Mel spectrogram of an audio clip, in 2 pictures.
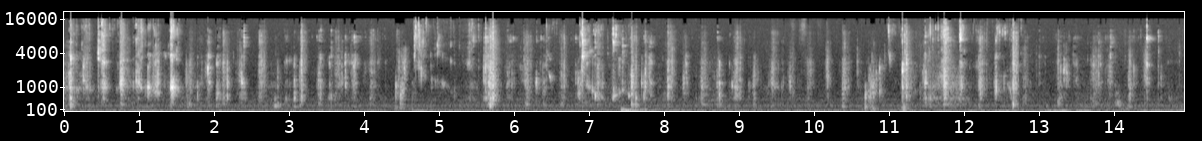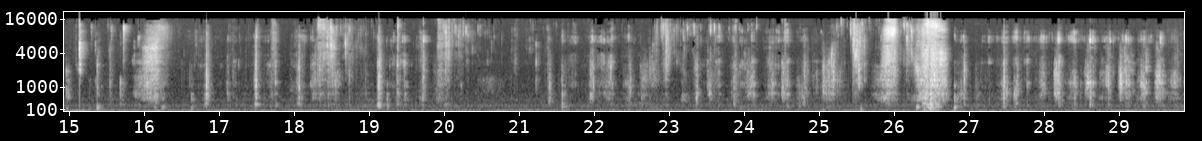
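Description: Close-miked eating: bites and chewing with many sharp, irregular crunches and wet crackles, a louder burst of crunching near the end.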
